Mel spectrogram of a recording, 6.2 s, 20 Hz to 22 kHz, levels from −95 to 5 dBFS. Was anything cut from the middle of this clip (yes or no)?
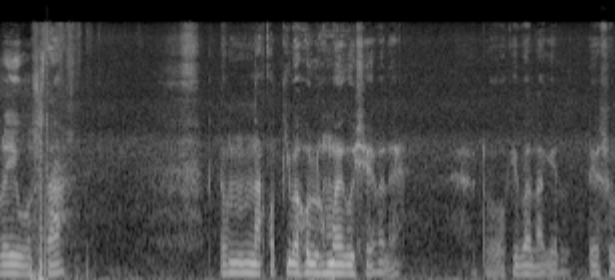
no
